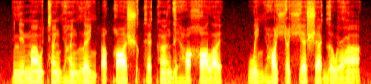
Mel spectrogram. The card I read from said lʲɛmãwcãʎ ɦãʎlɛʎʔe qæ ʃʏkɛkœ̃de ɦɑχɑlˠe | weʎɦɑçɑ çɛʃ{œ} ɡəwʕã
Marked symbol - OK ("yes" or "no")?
no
